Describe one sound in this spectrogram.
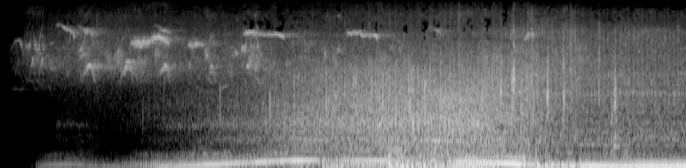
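A sports car engine rumbles, growing louder as the car approaches and pulls up.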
